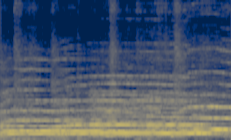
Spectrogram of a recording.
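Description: Long, held high-pitched vocal calls. The pitch glides up at the start, then holds steady, with more than one voice overlapping.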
